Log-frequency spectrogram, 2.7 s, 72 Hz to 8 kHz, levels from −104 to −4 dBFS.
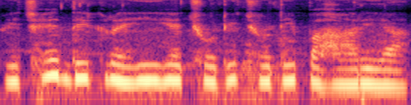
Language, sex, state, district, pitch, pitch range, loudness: Hindi, female, Arunachal Pradesh, Lower Dibang Valley, 210 Hz, 200-220 Hz, -13 LUFS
